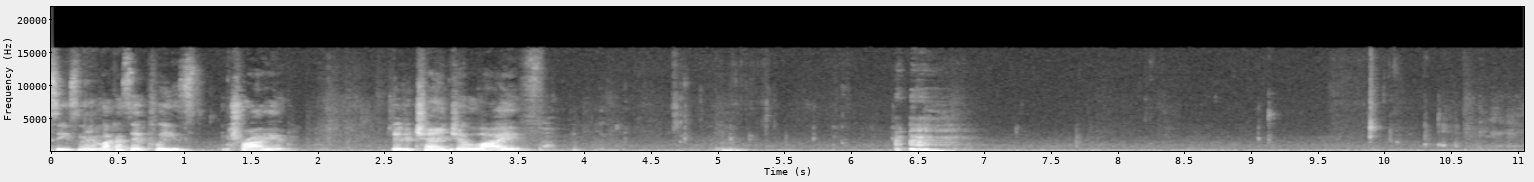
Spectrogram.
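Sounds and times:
woman clearing her throat: 6.3 - 7.0.

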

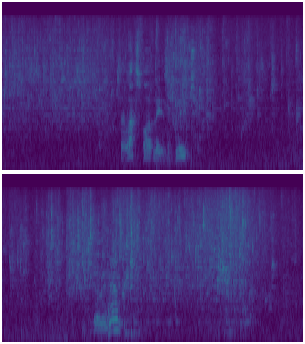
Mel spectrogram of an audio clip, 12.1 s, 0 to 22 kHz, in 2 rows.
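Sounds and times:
liquid pouring into water: 3.2 - 11.6.

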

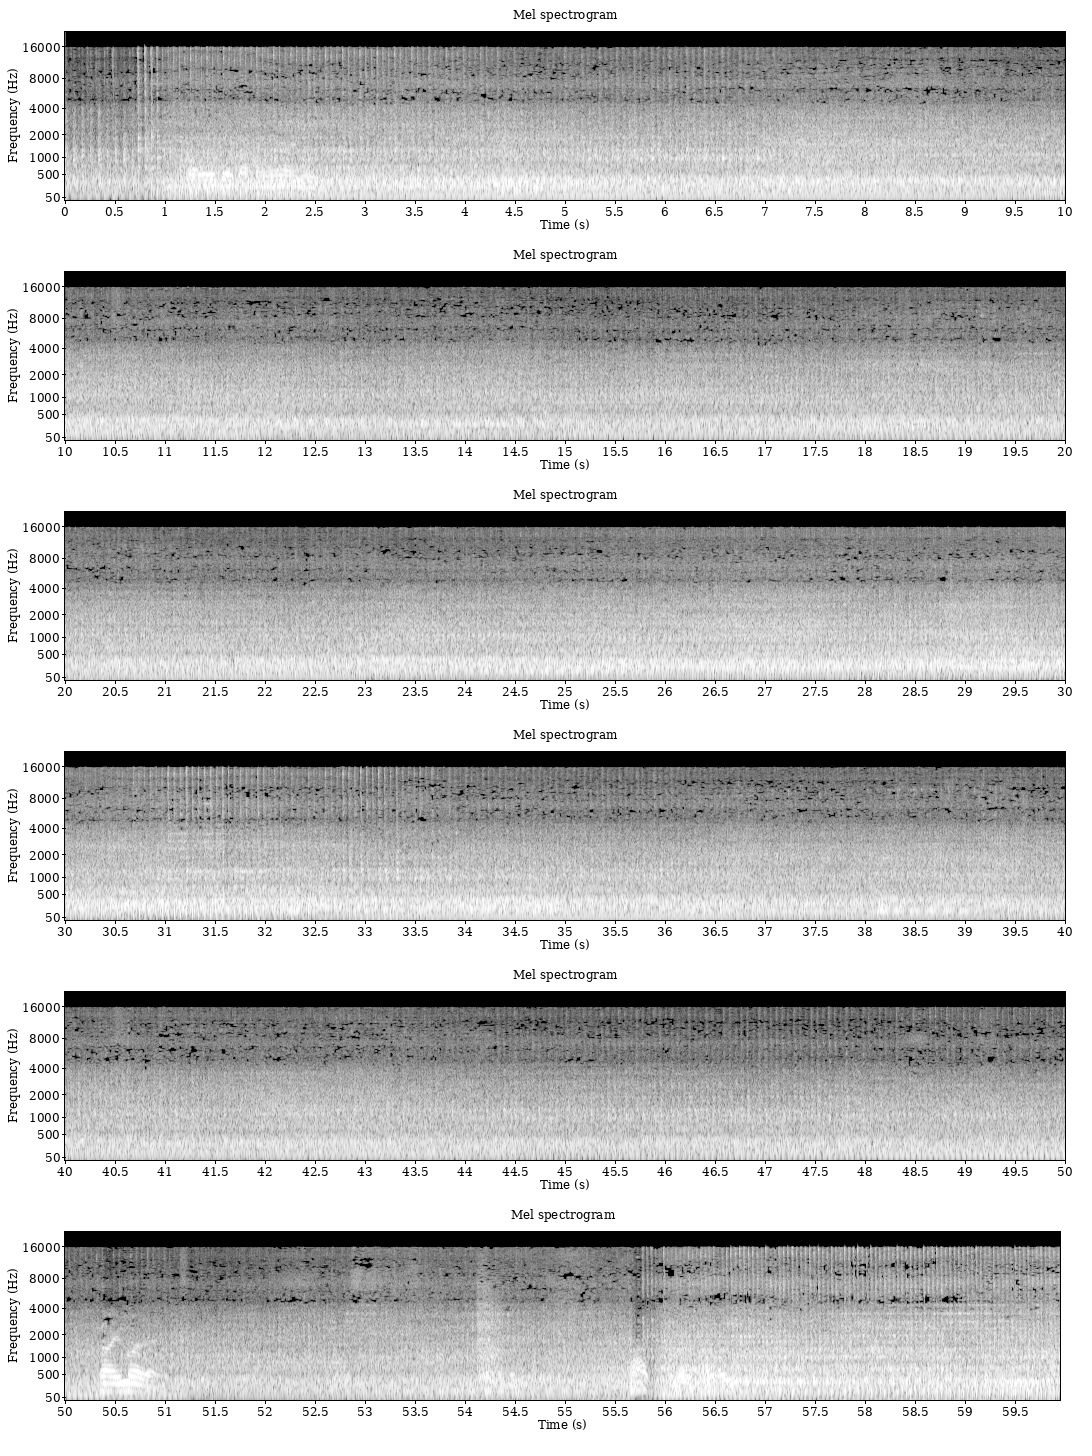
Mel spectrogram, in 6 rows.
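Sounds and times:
tractor diesel engine running: 0.0 - 59.9.

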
